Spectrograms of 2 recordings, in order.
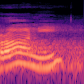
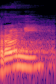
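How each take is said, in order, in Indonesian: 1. Vokalnya dibaca panjang. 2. Vokalnya dibaca pendek dan cepat. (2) "dalam cepat"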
